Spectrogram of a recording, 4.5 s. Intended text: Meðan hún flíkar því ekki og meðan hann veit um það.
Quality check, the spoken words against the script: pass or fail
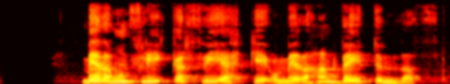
pass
